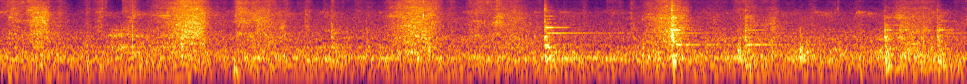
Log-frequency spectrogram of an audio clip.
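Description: Hands dragging a ball of bread dough across a silicone pastry mat, shaping it and tightening its surface: a swishing stroke about every two seconds.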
